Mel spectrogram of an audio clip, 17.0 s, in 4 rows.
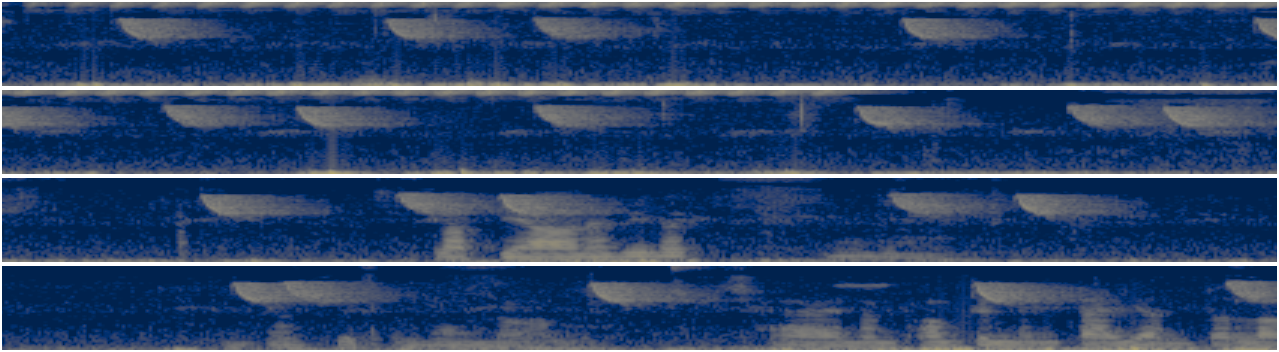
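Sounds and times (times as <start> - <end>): insect trill: 0.0 - 8.0
bird chirping: 0.0 - 17.0.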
